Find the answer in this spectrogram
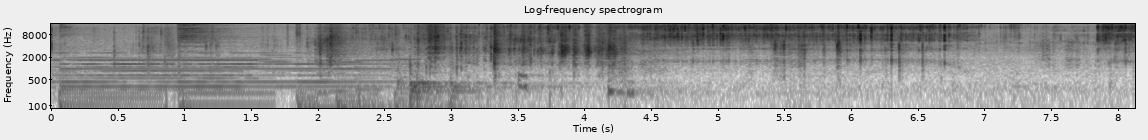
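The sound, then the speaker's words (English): A steady tone fades out, then a dense, fizzy crackle of Fizz Whiz strawberry popping candy popping in the mouth takes over, many tiny irregular snaps and crunches layered over a wet, hissing background for several seconds. “I like the way it pops in my mouth.”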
